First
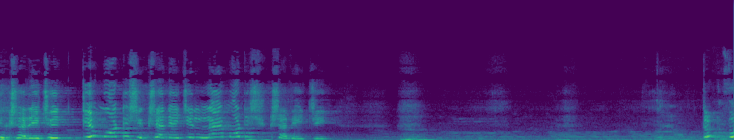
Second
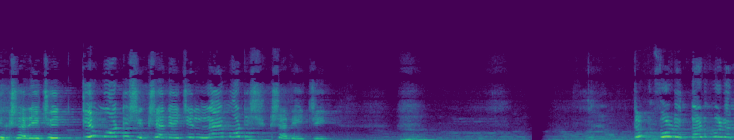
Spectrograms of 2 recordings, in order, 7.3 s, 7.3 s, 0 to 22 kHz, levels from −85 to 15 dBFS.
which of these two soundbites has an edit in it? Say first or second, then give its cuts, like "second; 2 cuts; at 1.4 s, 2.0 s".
second; 1 cut; at 5.4 s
